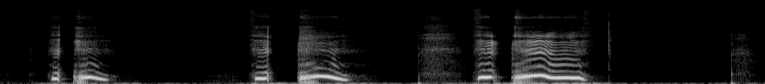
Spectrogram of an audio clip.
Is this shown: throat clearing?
yes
